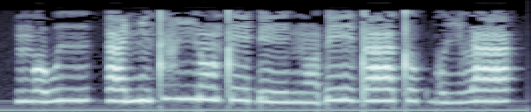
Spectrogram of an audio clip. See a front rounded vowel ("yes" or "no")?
no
